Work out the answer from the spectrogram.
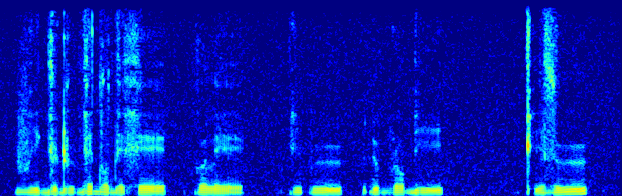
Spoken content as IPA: v i ɡʲ u ɖ ʉ ɡ e d o d e x e | k ɵ l e | k i p ʉ | ɗ ʉ b ɭ o ɠ i | kʼ i z ʉ

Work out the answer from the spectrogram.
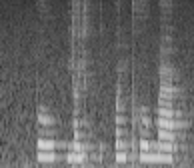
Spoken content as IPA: p o˧ w | j ɐ˨˧ j ɪ˨ k̚ l ɪ˨ k̚ p ɐ˧ n pʰ o˧ w m aː˧ k̚

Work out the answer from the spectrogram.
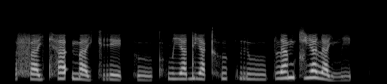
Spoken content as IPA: f a˧ j tʰ a˥˩ ʔ m a˨˩ j k r eː˨˩ k̚ h uː˩˦ kʰ w i˦˥ a̯ d i˧ a̯ kʰ u˦˥ k̚ r uː˧ p l a˥˩ m t͡ɕ i˥˩ a̯ l a˨˩ j m i˨˩ t̚

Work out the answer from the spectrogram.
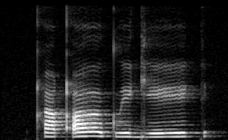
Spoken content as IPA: qʰ ɛ qʼ ʌː tʷ e ɡʲ eː k

